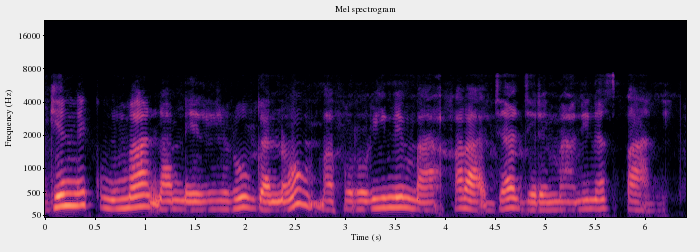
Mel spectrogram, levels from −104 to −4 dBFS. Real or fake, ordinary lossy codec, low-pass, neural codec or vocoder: fake; MP3, 64 kbps; 7.2 kHz; codec, 16 kHz, 4 kbps, FreqCodec, smaller model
